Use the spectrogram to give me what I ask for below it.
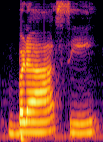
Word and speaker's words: brasileño: Yeah, so brasileño, brasileño. The sílaba tónica, the accent mark goes in, well, there is no accent mark, but the stress of the word is in le, brasileño.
